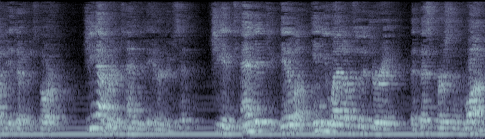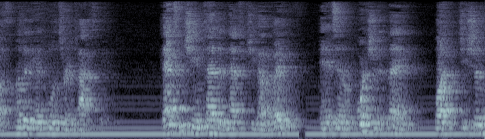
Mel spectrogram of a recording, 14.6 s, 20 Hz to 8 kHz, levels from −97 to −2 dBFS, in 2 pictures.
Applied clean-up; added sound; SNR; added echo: none; Organ; 9 dB; reverberation time 0.6 s.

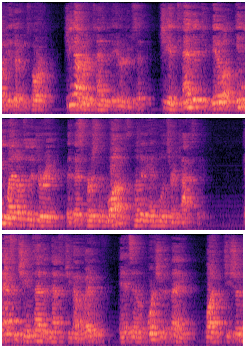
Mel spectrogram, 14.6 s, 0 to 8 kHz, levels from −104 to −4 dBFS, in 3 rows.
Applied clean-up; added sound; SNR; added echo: neural separator model SepFormer DNS4.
